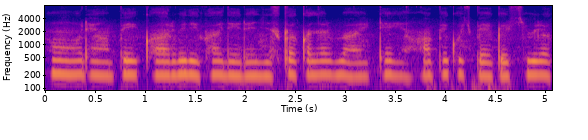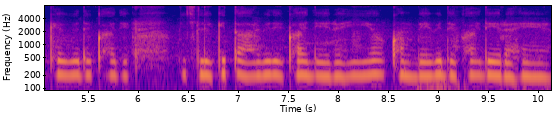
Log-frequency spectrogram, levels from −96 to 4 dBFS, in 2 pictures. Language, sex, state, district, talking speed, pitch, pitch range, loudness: Kumaoni, female, Uttarakhand, Tehri Garhwal, 235 wpm, 205 Hz, 200-215 Hz, -33 LUFS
